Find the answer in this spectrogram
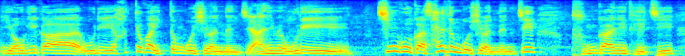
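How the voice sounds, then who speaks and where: In a calm, reminiscing tone, an older woman from Yongin, Gyeonggi, tells her life story for a video autobiography. Her Korean has a Chungcheong flavor and a lively pitch, and she becomes gently animated when recalling childhood.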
